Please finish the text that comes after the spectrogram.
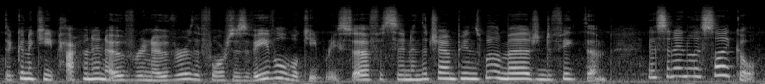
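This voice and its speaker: A woman acts out a conceited, world-weary warrior woman from a fantasy story. Her voice is fairly high with plenty of fry, dispassionate even as she brags. Some noise sits behind the recording. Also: a little fast. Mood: weary, dismissive. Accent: attempted Australian. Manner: boastful, dispassionate. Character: cocky, dismissive, world-weary female redhead fighting champion.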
